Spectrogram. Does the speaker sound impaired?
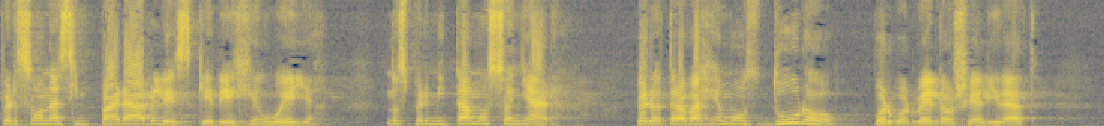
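No.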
